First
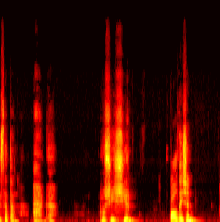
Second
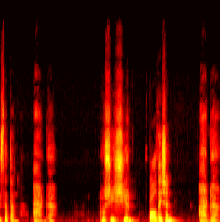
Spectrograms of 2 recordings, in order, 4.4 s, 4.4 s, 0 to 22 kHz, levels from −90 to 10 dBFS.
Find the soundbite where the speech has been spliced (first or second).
second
